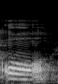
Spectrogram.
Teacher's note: ओ कंठ भी बोल रहा है और लिप भी बोल रहा है। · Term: कंठ और ओष्ठ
